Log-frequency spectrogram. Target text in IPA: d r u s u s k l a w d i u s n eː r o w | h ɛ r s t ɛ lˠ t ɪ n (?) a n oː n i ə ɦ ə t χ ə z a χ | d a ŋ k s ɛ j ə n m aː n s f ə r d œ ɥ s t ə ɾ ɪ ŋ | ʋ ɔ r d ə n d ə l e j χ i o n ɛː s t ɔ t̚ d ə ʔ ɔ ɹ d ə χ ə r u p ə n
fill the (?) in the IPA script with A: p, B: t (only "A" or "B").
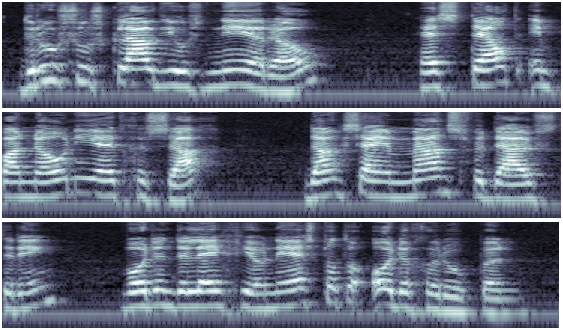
A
